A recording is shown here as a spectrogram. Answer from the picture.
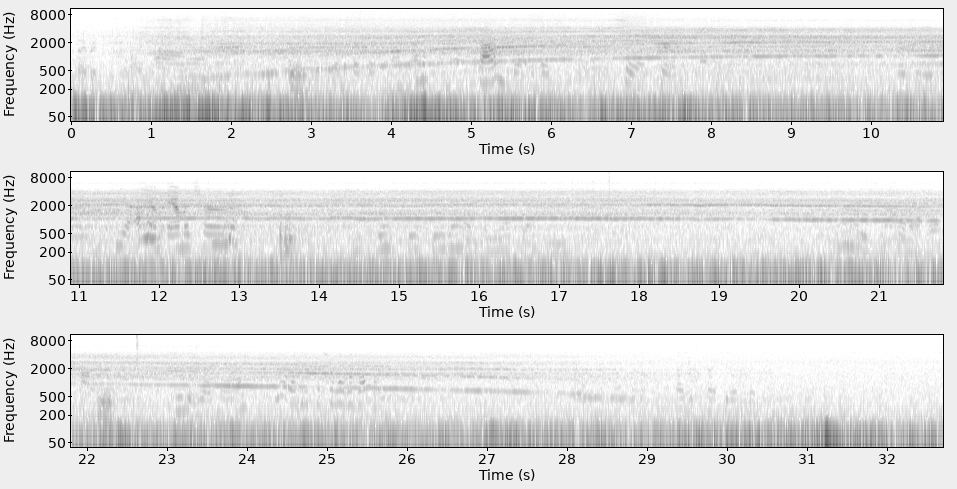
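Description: Zipline trolley pulleys rolling along the steel cable as a rider goes down the line: a whine that rises in pitch as the rider picks up speed, holds for a while, then falls away near the end as the rider slows.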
